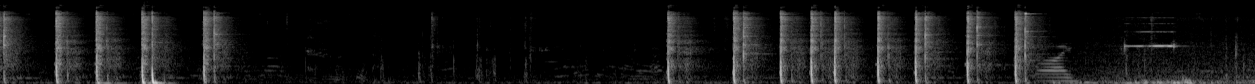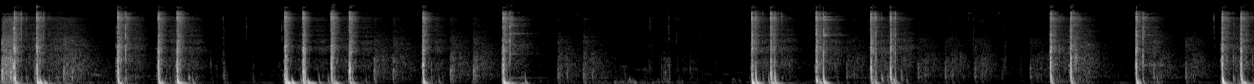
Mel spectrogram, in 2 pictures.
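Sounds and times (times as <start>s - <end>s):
gunshots: 0.0s - 2.5s, 6.6s - 10.5s, 12.6s - 14.6s, 15.4s - 18.7s, 20.0s - 25.0s.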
